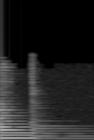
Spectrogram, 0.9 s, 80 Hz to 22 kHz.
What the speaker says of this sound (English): You're going to pick the G string one time and pull off to the 12th fret.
